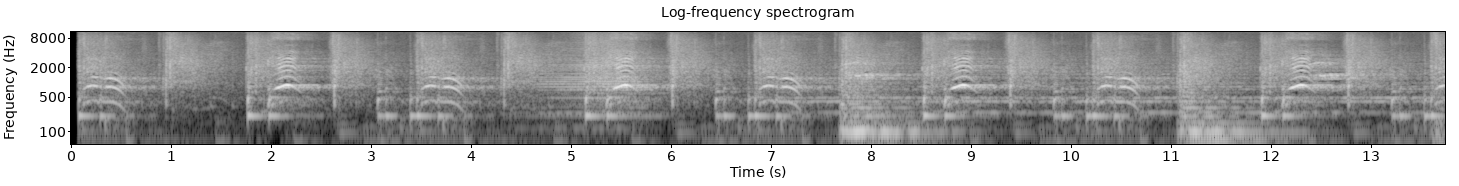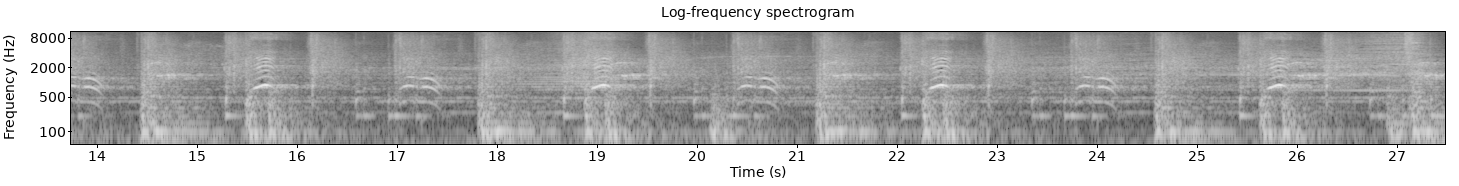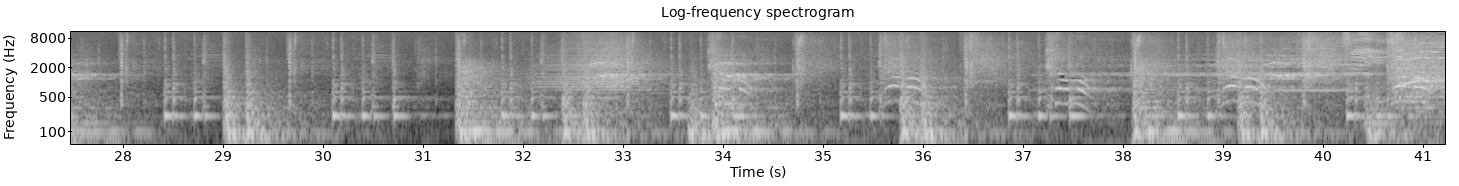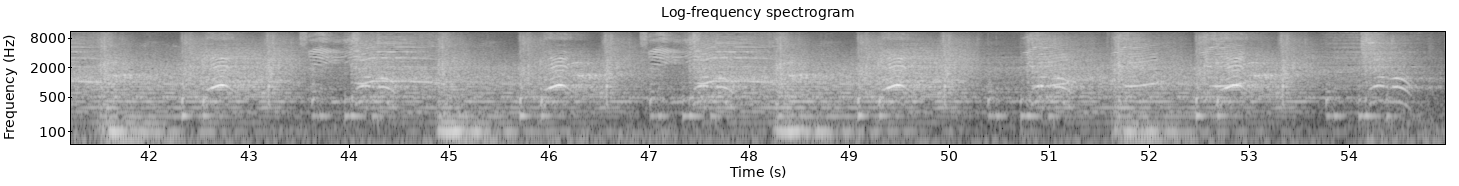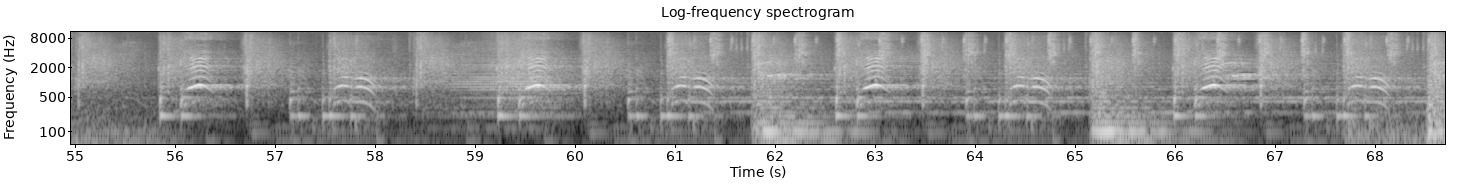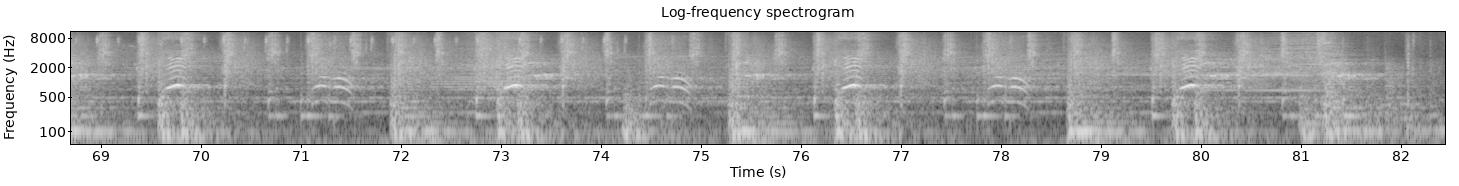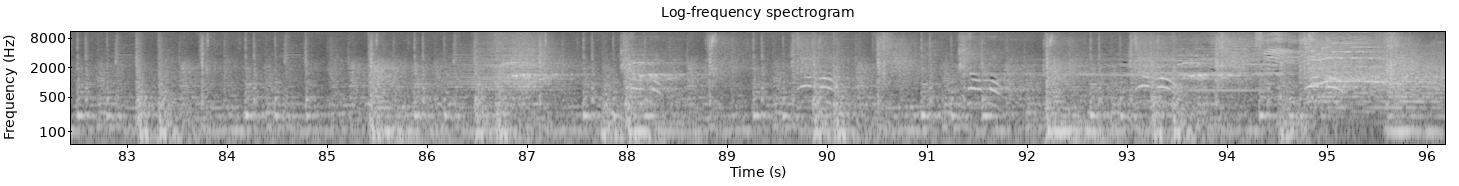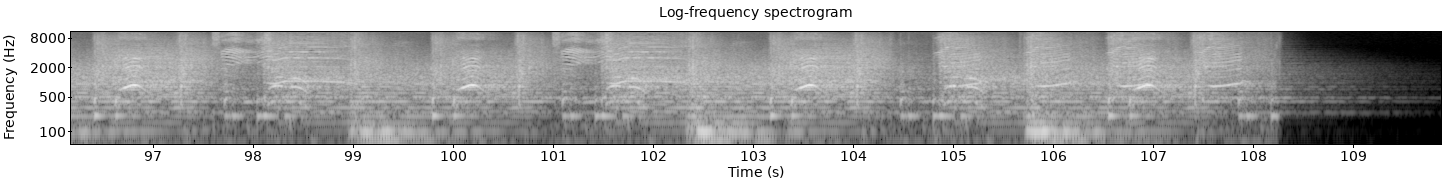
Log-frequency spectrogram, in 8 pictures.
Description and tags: NOPE (MOVIE TRAILER SCORE)
Nope movie trailer score composed by me "Maurice YoungBlaze Clopton"
movie, cinema, trailer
